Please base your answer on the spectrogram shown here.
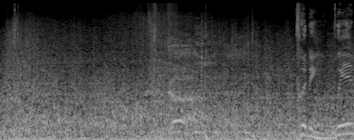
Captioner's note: grunting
